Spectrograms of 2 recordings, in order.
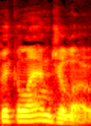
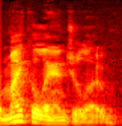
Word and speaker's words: Michelangelo: heard the name of Michelangelo or Michelangelo both pronunciations are proper uh he was much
